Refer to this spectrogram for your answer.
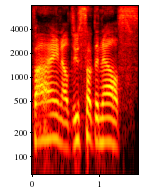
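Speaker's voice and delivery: contained outburst in a put-on character voice. Playing a fairy who yells at magic after a refusal: yelling in character. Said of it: "so she just yells to the Wii".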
